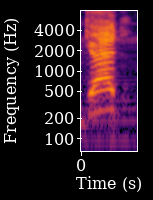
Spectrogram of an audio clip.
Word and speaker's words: Gad: another form of the name Gad.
